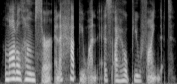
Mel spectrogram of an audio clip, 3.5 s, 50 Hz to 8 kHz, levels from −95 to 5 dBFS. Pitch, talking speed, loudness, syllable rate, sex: 205 Hz, 235 wpm, -19 LUFS, 5.2 syllables/s, female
